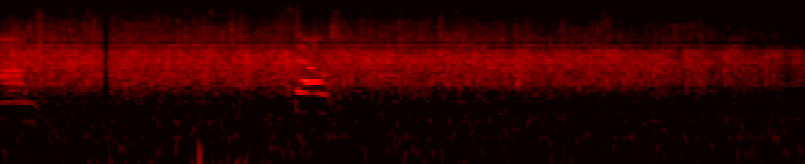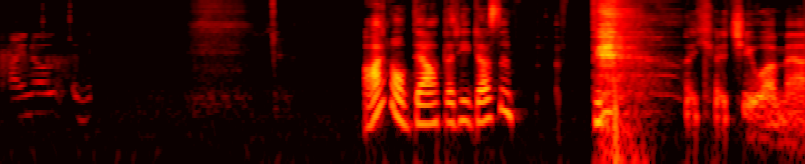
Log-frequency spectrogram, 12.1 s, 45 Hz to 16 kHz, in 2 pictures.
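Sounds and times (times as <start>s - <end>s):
faint studio audience applause: 0.0s - 6.6s.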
